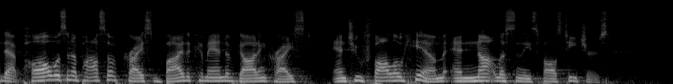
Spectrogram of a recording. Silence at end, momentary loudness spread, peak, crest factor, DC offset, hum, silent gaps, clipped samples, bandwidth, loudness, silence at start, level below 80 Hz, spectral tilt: 0.65 s; 11 LU; -16 dBFS; 16 dB; under 0.1%; none; none; under 0.1%; 16 kHz; -32 LUFS; 0 s; -52 dBFS; -7.5 dB/octave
